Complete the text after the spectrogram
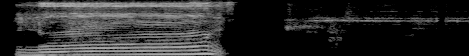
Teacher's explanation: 9 নম্বর মাখরাজ আগা সামনের উপরে জিহ্বার আগা তার বরাবর উপরে তালুর সঙ্গে লাগাইয়া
